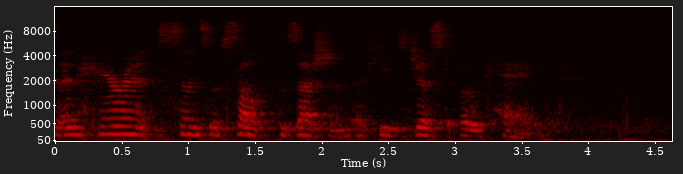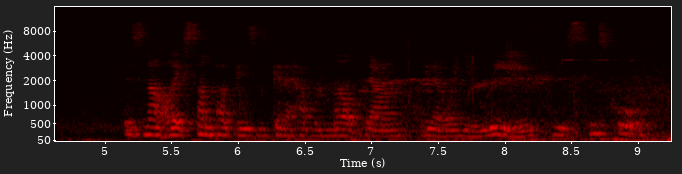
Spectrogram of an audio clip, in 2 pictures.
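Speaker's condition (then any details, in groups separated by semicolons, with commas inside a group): No condition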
